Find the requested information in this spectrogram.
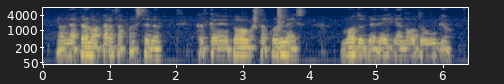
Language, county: Lithuanian, Marijampolė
